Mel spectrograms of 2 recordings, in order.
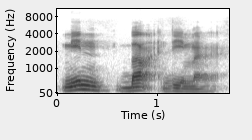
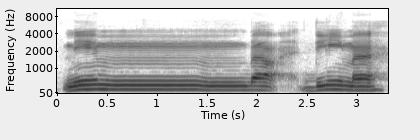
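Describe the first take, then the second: First: The first word ends in an n sound. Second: The first word ends in an m sound. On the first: The speaker calls it wrong. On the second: The speaker calls it right. "Dirubah suara nunnya itu menjadi suara mim"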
